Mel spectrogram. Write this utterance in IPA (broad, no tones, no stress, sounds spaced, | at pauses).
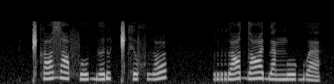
ǁʰ ɯ zˤ a f o d̪ ə ɾ ɯ ǁʰ ɛ xʷ ðˤ o | r o dˤ ɛ d̪ a ŋ o ɡʷ a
